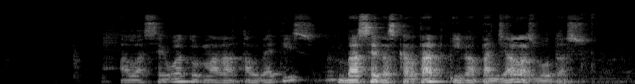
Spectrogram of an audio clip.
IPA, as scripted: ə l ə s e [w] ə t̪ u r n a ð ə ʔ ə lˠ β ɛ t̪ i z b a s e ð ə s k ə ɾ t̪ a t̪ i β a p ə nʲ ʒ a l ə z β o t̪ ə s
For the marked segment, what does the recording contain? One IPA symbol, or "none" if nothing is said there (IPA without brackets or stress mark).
w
